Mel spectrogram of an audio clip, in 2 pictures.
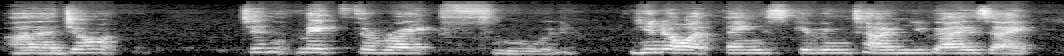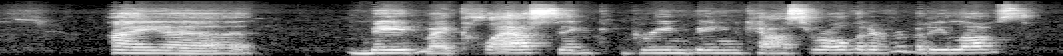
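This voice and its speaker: A middle-aged woman hosting a church storytime, talking informally and reading aloud in an expressive, conversational way straight to her listeners, recorded slightly away from the mic. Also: fairly high pitch, unhurried, recorded from a distance, low-quality recording.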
